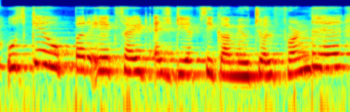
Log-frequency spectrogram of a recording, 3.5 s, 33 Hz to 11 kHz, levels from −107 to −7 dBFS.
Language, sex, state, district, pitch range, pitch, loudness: Hindi, female, Uttar Pradesh, Lalitpur, 240-335 Hz, 275 Hz, -13 LUFS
